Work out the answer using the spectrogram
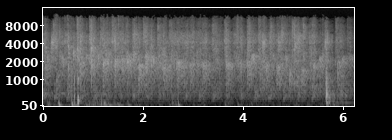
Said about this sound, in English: All right, you guys don't need to clap. It's okay.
